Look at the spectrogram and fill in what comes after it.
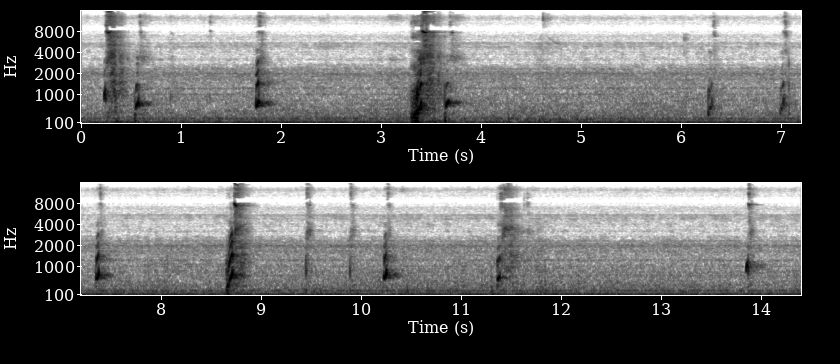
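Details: A sleeping female dog dreams on a sofa and lets out a run of quiet, clipped yips and huffs, irregular and closely spaced, with one stronger muffled bark early on; a faint constant room hum underneath.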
